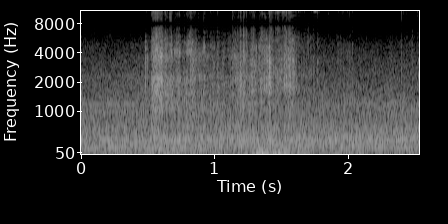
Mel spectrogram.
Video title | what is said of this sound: KALE CHIP RECIPE - AVERY GROWS A GARDEN! | You can hear how crispy they are.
